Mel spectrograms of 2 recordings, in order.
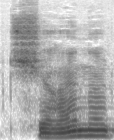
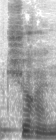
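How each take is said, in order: First: "Chiren" said with a "chi" sound, as shee-REN; first reading. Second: "Churen" said with a "chu" sound, as shu-REN, rounded u; corrected reading. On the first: (prononce « Chiren » avec un i, chi-rène) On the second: (prononce « Churen » avec un u arrondi, chu-rène) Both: Shown as a demonstration. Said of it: "Moi, je dis Churen".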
